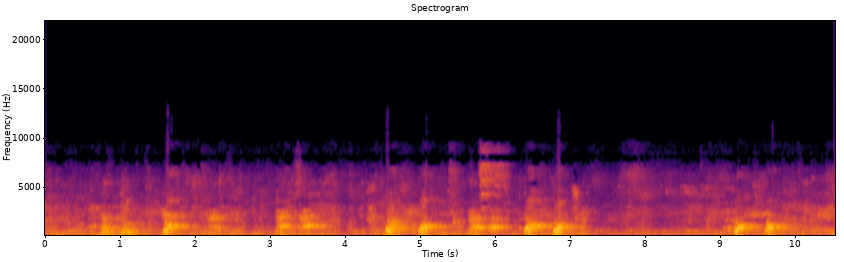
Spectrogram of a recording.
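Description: A dog barking in short, sharp yips, about ten of them in clusters, with a lull between about seven and nine seconds in.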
